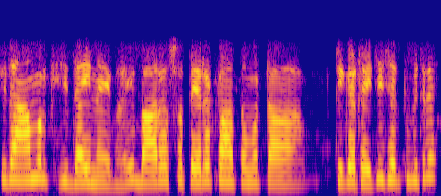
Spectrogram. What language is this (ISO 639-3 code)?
ori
